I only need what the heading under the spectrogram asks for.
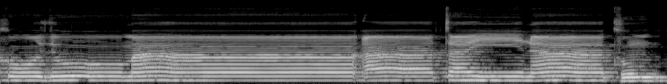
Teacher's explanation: Jadi ma dibaca panjang ketika digabung dengan hamzah. Ma dibaca lebih pendek, bukan dibaca pendek, dibaca lebih pendek, yaitu 2 harokat ketika kita berhenti di sini. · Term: harokat bendera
